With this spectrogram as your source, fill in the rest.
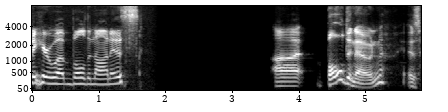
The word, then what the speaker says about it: Boldenone: Boldenone is how it's pronounced. Boldenone.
